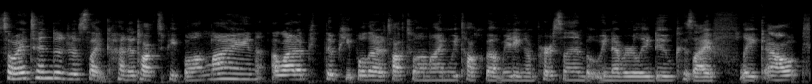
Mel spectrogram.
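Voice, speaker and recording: Noticeable background noise sits behind a woman talking at a very fast pace with hardly any pauses. Her pitch is medium, with ordinary variation. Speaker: beauty vlogger. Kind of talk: personal testimony vlog. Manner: casual, filler-heavy.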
